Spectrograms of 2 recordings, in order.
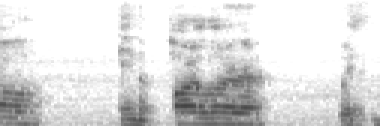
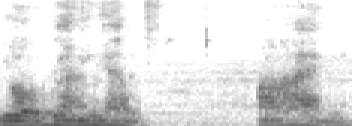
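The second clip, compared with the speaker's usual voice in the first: deep, dark, shadowy voice, dropped low; 4 semitones lower, 4 dB quieter than usual. A voice from the magical darkness in the corner questions him, deep, dark voice. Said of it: "you can hear a deep, dark voice".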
